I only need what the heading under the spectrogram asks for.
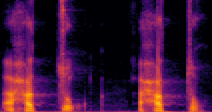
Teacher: Il est grossi, il est emphatisé un peu le ta. Il est proche du ta.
